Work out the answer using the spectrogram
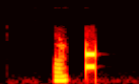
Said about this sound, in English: We got a phone call coming in. Hold on. Let me. I'm going to just take it first.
